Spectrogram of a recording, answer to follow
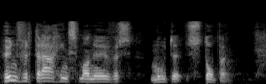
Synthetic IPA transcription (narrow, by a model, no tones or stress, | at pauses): hɵnvərtraːɣɪŋsmanøːvərsmutəstɔpə̰n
